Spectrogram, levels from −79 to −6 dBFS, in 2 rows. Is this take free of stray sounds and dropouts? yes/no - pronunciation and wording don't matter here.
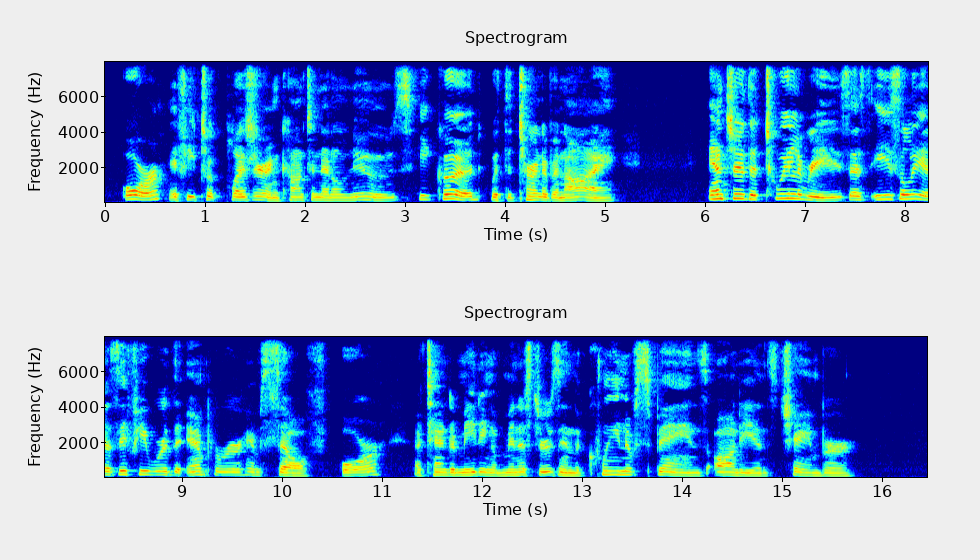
yes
